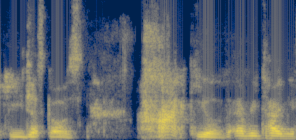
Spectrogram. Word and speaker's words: Kharkiv: Like he just goes Kharkiv every time he says Kharkiv. It's like a super hard throaty.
